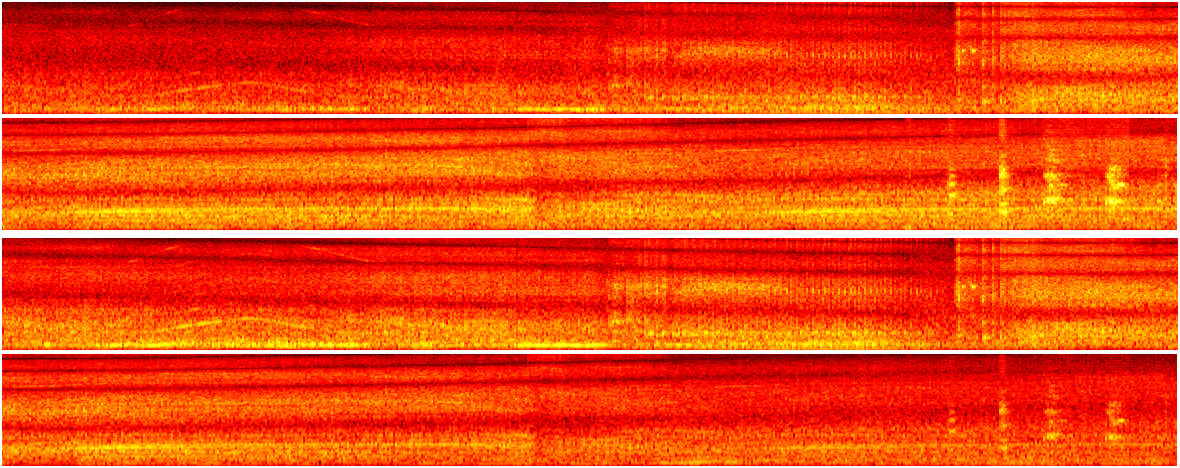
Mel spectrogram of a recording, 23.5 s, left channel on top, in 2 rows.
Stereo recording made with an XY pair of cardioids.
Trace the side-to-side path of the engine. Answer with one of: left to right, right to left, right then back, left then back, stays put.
right to left.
